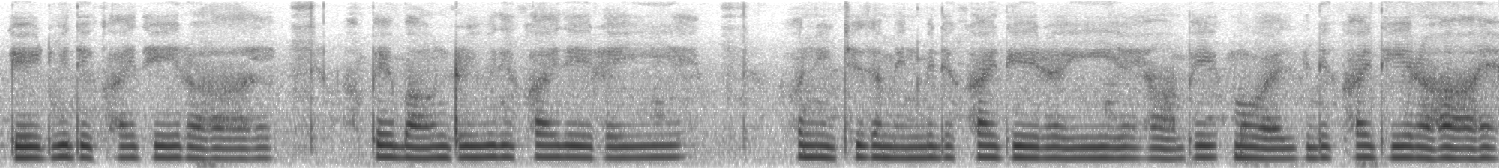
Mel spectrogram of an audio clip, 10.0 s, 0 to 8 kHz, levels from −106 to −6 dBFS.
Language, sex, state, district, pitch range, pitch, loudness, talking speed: Kumaoni, female, Uttarakhand, Uttarkashi, 185-200 Hz, 195 Hz, -34 LUFS, 185 wpm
